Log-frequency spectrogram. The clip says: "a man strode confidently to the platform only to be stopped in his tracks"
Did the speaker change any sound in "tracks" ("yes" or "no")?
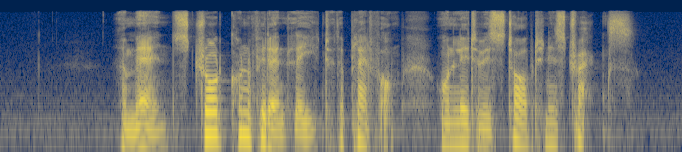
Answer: no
